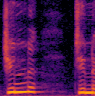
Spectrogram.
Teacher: चिन्ह में भी न और ह आगे पीछे हो गए तो इनके आगे पीछे होने से वर्तनी संबंधी अशुद्धि या त्रुटि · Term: विपर्यय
